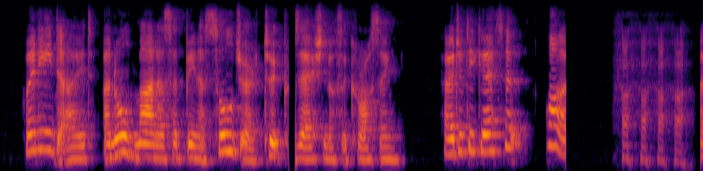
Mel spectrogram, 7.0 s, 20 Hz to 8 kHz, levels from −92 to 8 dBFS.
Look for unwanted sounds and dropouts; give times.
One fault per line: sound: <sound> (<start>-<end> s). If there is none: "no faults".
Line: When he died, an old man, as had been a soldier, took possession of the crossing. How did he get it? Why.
sound: dropout (2.9-3.0 s)
sound: laugh (6.1-7.0 s)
